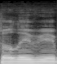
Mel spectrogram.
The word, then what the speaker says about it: Olivier: Technically, it's Olivier, but I could, like, I'll do Oliver.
